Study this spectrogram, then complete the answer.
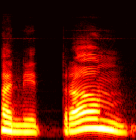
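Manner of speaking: खनित्रम drawn out slowly, each syllable spaced; slow reveal of the word. Shown as a demonstration. Teacher to students revealing the joined word, slowly. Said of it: "तो क्या बना पूरा शब्द?".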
